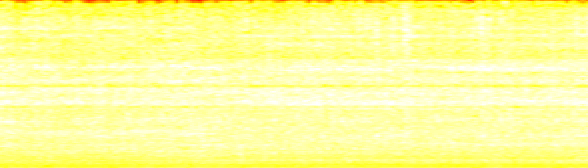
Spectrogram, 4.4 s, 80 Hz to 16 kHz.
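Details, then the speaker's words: 1958 Chevrolet Biscayne V8, restored about 15–18 years ago and mechanically maintained, idling: smooth even idle with deep steady exhaust note; runs great. "hear the engine runs great i'm gonna shut it off and then we'll talk about the car a little bit more"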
